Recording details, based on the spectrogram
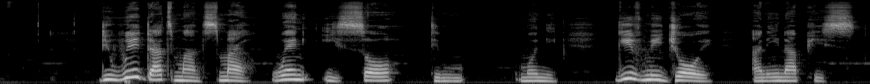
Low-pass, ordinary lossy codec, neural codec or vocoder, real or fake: none; none; none; real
